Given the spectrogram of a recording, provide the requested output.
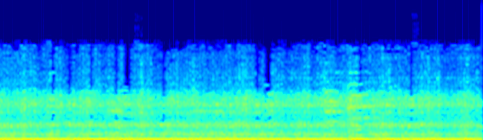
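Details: Subaru run with the radiator cap off to check for head gasket trouble; choke won't stay out: low, even idle with a steady beat and no misses, knocks or hissing, showing no sign of head gasket trouble.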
